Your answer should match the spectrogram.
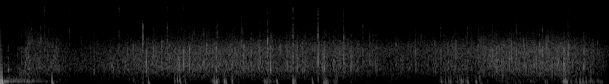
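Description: Audience applauding in a large hall, building up about a second in and then holding steady.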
